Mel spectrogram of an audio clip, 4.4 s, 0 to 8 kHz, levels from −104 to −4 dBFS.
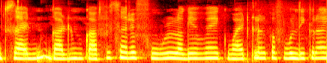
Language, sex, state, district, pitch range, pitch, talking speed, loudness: Hindi, female, Punjab, Kapurthala, 230-250 Hz, 240 Hz, 235 wpm, -13 LUFS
